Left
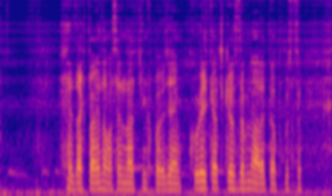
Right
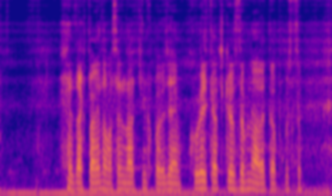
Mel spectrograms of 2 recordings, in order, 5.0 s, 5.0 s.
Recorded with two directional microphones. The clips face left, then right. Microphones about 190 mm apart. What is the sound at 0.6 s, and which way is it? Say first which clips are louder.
Speech: left 2 dB; centre (ahead or behind).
